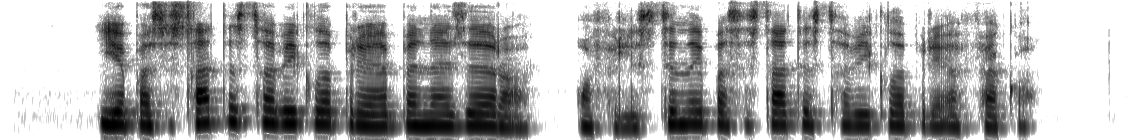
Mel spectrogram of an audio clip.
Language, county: Lithuanian, Kaunas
